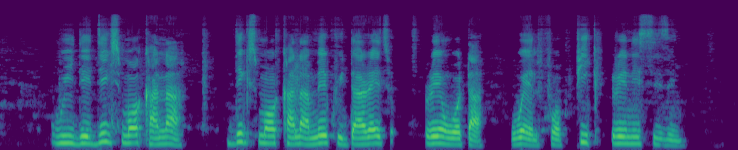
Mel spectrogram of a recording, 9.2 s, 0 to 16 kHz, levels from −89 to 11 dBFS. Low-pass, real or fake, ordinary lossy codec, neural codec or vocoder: 10.8 kHz; real; none; none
